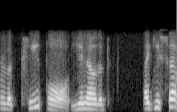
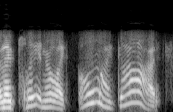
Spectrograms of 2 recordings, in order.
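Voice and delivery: ordinary delivery

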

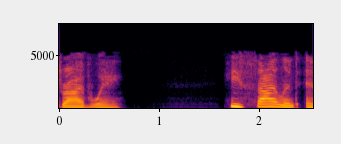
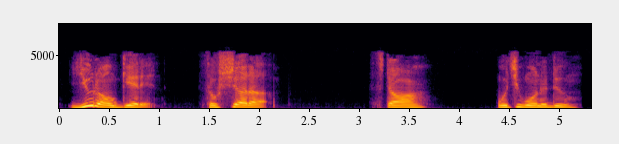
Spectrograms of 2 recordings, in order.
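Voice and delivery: plain reading voice

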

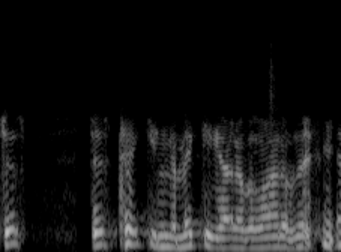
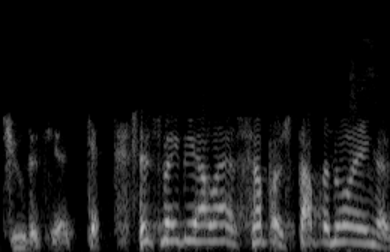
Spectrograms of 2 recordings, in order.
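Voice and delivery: high, raised group yell, all at once; 7 semitones higher than usual. Retelling how the last supper group yelled at him as the waiter; imitating people yelling. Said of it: "And they all yelled at me".

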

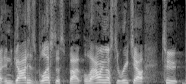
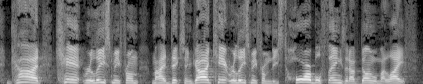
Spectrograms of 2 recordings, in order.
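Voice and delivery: mock tearful, crying, broken, shattered voice; 4 dB louder than usual. Describing people who arrive broken over their addiction: imitating someone crying. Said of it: "they come here broken and crying and going".

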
